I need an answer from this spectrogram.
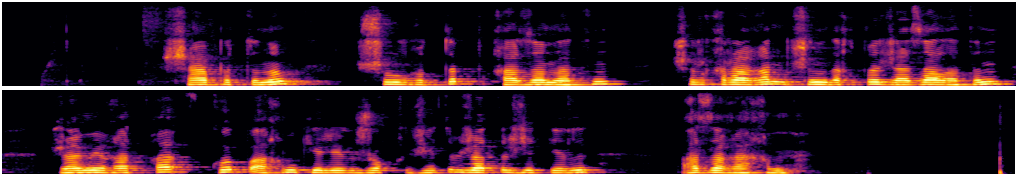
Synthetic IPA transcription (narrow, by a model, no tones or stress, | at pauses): ʃɑbət̪ənəɴ | ʃəlˠʁət̪əp̚qʰɑzɑnɑt̪ən | ʃəɾqəɾɑʁɑnʃənd̪əqt̪əʒɑzɑːlˠɑt̪ən | ʒɑmijʁɑt̪̚qɑkʲʰɵpɑqənkʲʰe̞ɾe̞ɡʲɪʒo̞qʒe̞t̪ɪpʒɑt̪əɾʒe̞t̪e̞lɪ | ɑzɑʁɑqən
